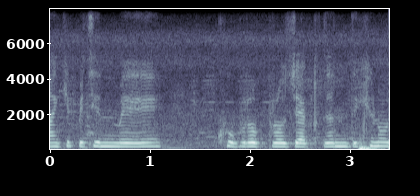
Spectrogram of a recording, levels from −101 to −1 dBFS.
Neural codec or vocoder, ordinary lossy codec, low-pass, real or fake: none; none; none; real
